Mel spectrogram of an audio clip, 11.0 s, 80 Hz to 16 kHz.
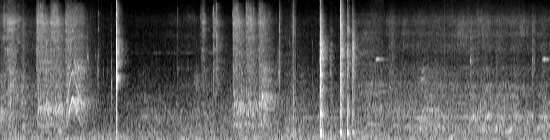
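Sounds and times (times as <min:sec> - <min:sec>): air tool bursts: 0:00.0 - 0:01.8.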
